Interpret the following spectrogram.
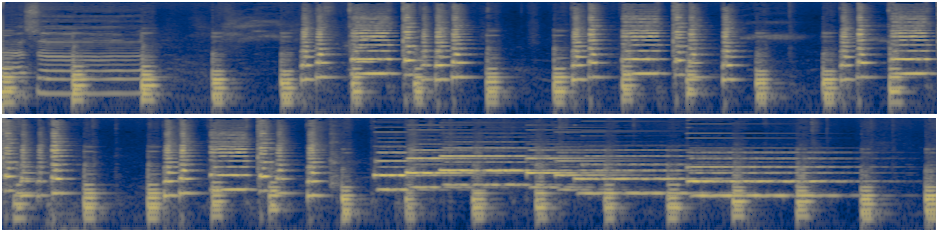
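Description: Keyboard with a piano sound playing a chord progression: short phrases of quickly repeated chords, each broken by a brief pause, then, about two-thirds of the way in, a longer unbroken passage of held, overlapping notes.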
